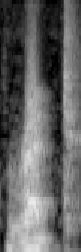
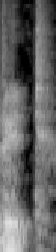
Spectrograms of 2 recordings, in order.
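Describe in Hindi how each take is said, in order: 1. स्वर एक खुला छोटा 'a' ध्वनि है। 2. स्वर एक बंद 'e' या 'ay' ध्वनि है। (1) "रैट ना कि रेट" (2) "ना कि रेट"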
